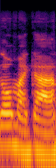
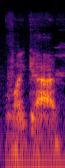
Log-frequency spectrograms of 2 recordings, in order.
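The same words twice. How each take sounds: First: Said in the usual way. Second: Breathless whispered dread; whispered panic. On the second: Retold or imitated. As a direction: whisper it like you're doomed. Panicked inner thought, caught speeding.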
